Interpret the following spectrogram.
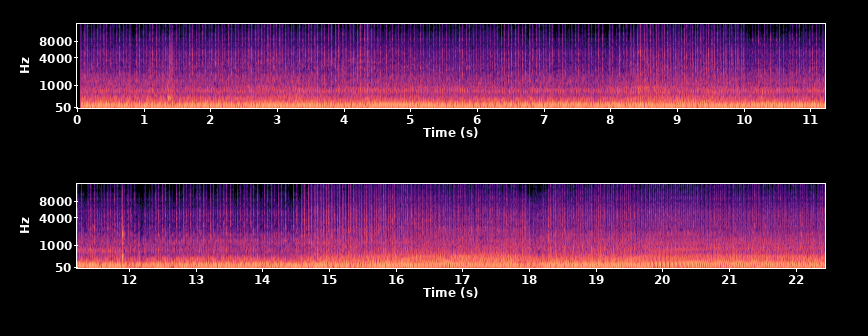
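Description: Harley-Davidson V-twin motorcycle engine idling with a steady, lumpy beat. From about two-thirds of the way in, its pitch starts sliding up and down.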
